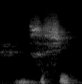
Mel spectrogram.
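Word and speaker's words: 寿司: S before I is always pronounced as sh.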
